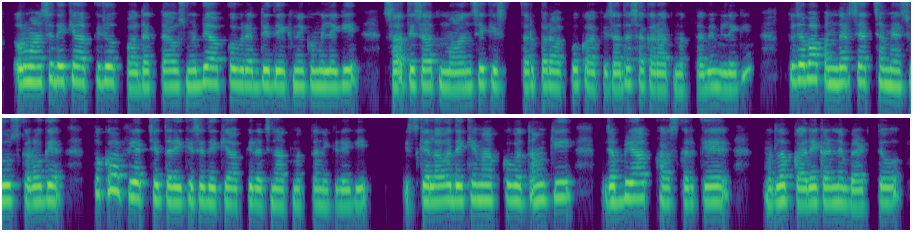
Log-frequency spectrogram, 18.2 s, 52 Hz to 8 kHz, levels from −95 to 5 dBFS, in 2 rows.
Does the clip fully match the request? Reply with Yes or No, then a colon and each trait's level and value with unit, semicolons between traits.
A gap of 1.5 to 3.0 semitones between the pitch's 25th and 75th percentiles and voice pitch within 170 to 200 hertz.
Yes: narrow, 2.5 semitones; medium, 185 Hz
